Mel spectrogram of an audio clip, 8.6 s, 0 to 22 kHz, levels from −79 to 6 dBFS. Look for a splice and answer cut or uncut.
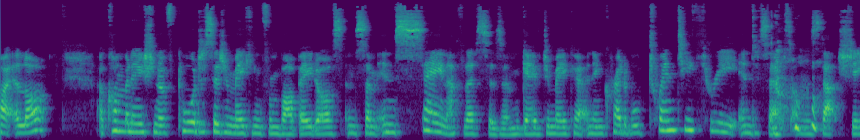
uncut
